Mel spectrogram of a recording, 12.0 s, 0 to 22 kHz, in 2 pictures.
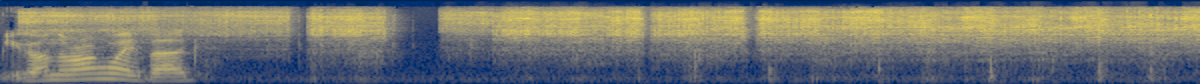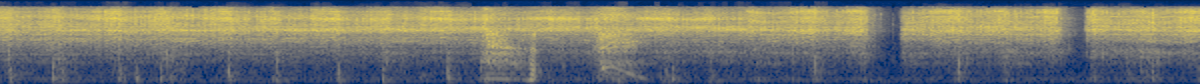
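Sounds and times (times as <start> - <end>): small motor high hiss: 0.5 - 12.0
robot legs clicking: 1.1 - 12.0.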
